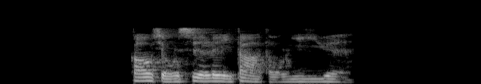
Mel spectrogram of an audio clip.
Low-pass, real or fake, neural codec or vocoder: 5.4 kHz; real; none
